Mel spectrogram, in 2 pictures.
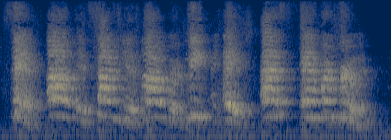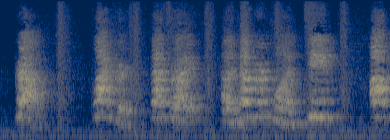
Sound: reciting cheer

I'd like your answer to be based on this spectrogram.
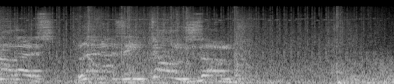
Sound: guns fire

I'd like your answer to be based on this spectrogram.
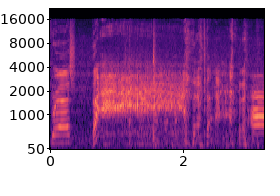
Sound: laughs

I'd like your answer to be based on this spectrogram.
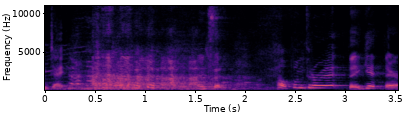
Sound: attendees laughing

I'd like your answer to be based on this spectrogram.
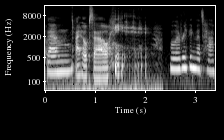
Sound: snickers

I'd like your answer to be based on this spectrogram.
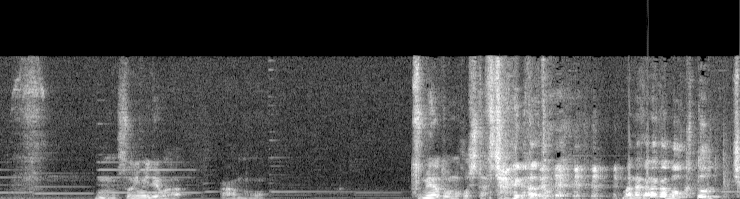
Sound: laughing

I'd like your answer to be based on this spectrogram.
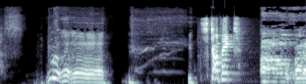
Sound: laughs

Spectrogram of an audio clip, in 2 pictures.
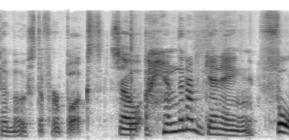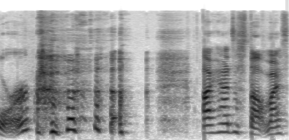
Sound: laughs

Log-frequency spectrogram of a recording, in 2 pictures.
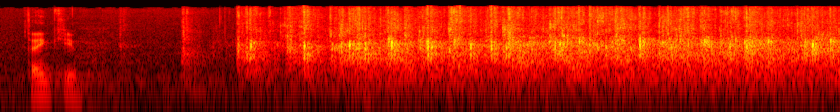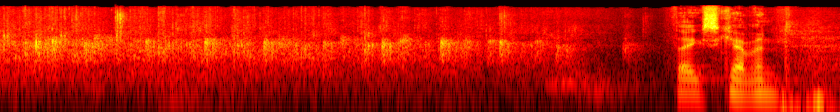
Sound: applause

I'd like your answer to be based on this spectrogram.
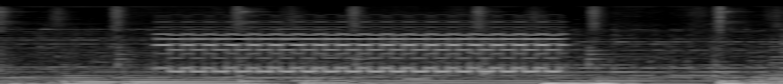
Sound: phone rings

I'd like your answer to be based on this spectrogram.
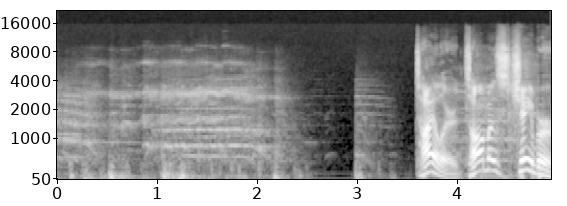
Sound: audience cheering

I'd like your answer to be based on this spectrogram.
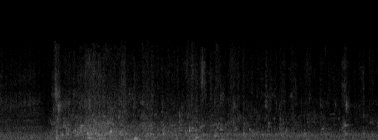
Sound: water gurgling

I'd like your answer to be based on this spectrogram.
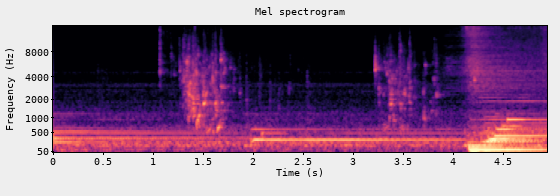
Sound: milk pours; soft gentle music continues

